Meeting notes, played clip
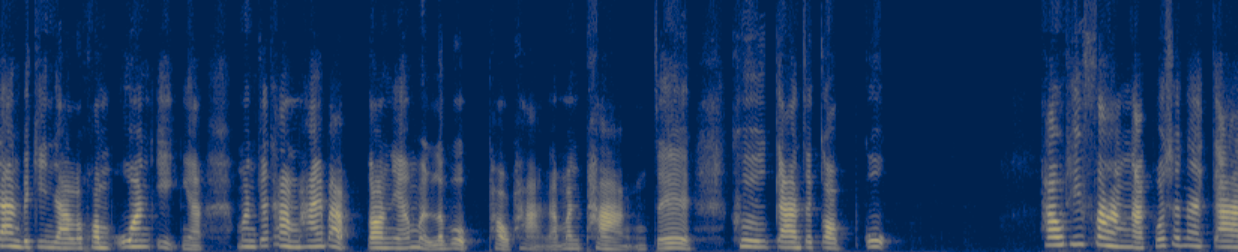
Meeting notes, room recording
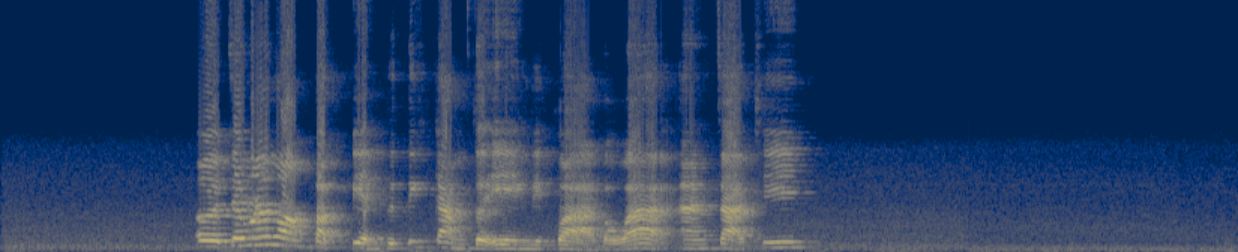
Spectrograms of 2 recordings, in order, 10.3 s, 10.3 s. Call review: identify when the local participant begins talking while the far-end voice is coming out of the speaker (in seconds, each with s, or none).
1.6 s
